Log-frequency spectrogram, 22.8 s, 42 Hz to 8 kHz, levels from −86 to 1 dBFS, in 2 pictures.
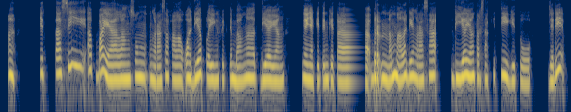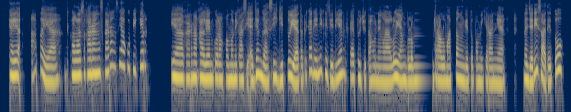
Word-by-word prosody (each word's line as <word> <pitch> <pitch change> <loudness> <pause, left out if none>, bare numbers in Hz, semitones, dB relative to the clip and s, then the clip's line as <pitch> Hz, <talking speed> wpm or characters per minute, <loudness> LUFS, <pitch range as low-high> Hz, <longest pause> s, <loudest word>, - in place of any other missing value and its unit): Ah. 235 -5 +3 0.5
Kita 260 0 -3
sih 360 0 0
apa 275 -3 -2
ya, 195 -6 +4
langsung 200 +2 +3
ngerasa 185 +4 -1
kalau, 190 -1 -1
wah, 215 +2 +2
dia 225 +6 +4
playing 195 -2 +1
victim 195 0 -1
banget, 200 +4 +3
dia 190 +1 +2
yang 180 0 +1 0.4
ngenyakitin 190 -2 +1
kita 175 -2 -2 0.2
ber-6, 205 +1 +4
malah 225 0 +5
dia 225 +1 +4
ngerasa 205 +4 0 0.2
dia 210 +4 +5
yang 230 0 +6
tersakiti, 210 0 -2
gitu. 170 -2 -6 0.3
Jadi 250 - +1 0.3
kayak, 235 -2 +3 0.2
apa 280 +1 -6
ya, 180 -1 -1 0.2
kalau 235 0 +2
sekarang-sekarang 260 +7 0
sih 380 0 -5
aku 335 -2 -8
pikir, 360 +5 -5 0.5
"Ya, 215 -2 +4
karena 205 +1 0
kalian 205 -1 +2
kurang 200 -1 -2
komunikasi 195 -1 -1
aja 250 +6 +2
nggak 195 -6 +3
sih," 215 +4 -2
gitu 200 +4 -1
ya, 175 -2 +3
tapi 185 +5 -9
kan 275 -3 -2
ini 265 +2 -1
kejadian 215 +1 -1
kayak 205 -1 -6
7 195 -3 -5
tahun 180 +1 -2
yang 175 - -2
lalu 190 +5 +2
yang 190 -1 0
belum 185 +1 -3
terlalu 185 -1 -1
mateng 200 -3 0
gitu 175 0 -4
pemikirannya. 170 -1 -4 0.3
Nah, 200 - +2
jadi 255 +12 +1
saat 210 -8 -3
itu 285 - -2
200 Hz, 165 wpm, -19 LUFS, 185-235 Hz, 0.5 s, yang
